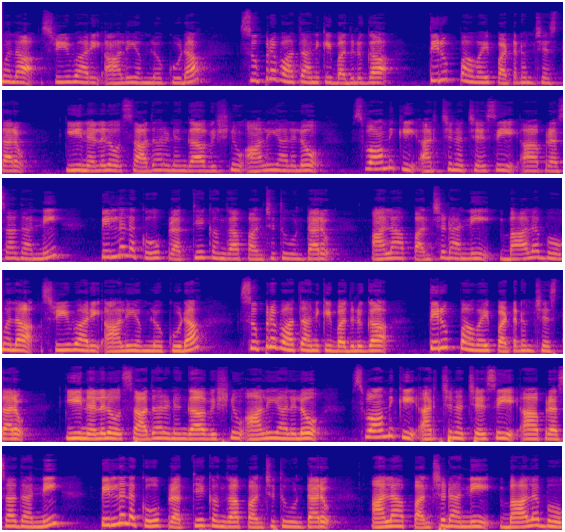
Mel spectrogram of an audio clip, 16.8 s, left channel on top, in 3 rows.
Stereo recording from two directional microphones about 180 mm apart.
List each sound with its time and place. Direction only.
0.0 s a woman's voice: 25° right (ahead or behind)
